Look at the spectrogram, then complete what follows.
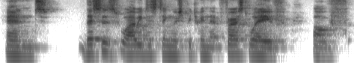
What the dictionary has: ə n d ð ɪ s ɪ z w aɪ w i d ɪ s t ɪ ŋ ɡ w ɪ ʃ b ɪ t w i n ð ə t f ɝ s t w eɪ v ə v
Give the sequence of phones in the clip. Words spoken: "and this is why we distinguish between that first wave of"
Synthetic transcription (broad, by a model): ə n ð ɪ s ɪ z w aɪ w i d ɪ s t ɪ ŋ ɡ w ɪ ʃ b ɪ t w i n ð ə t f ɝ s t w eɪ v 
